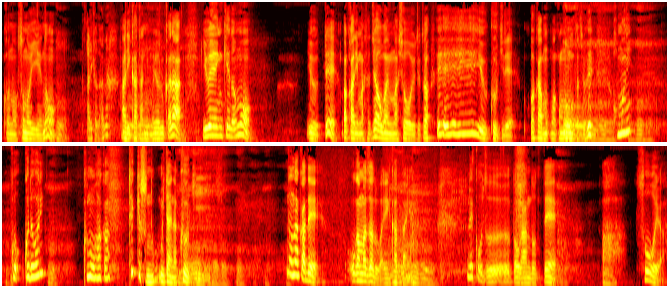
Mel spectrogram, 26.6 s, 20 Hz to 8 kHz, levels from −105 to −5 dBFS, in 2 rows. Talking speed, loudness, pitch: 270 characters per minute, -28 LUFS, 120 Hz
